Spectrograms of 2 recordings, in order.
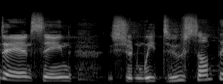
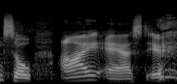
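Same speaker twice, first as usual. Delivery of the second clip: ordinary talk, nothing marked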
